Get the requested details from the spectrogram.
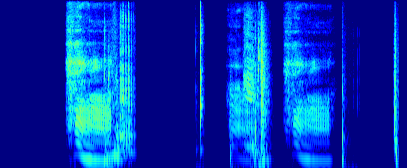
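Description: A villager grunts and mumbles in short nasal murmurs.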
